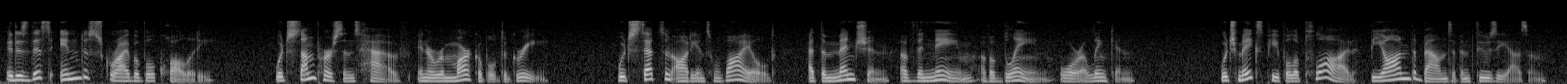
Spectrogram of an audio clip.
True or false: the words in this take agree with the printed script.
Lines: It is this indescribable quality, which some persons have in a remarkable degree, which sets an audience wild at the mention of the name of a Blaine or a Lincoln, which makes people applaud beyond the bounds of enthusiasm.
true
